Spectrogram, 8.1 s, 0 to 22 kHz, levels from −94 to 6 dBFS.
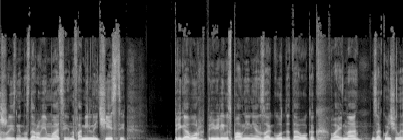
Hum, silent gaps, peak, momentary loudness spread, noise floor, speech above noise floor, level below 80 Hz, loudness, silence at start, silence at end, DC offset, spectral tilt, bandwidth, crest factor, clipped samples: none; none; 0 dBFS; 7 LU; -62 dBFS; 52 dB; -40 dBFS; -12 LUFS; 0 s; 0 s; under 0.1%; -6 dB/octave; 18.5 kHz; 10 dB; under 0.1%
